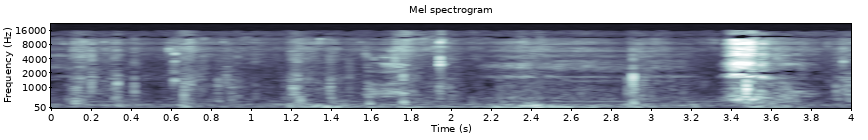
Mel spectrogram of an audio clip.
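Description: Footsteps of a hiker walking on a dirt trail strewn with dry fallen leaves, a faint, uneven crunch of steps. Near the end there is a short rush of noise.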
